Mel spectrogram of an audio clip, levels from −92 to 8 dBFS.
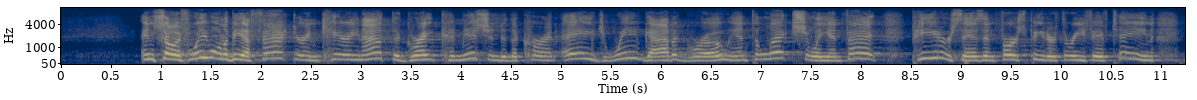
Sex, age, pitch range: male, 50-69, 200-275 Hz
